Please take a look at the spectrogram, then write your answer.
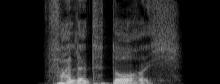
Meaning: second-person plural subjunctive I of durchfallen
- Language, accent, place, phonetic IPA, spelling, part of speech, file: German, Germany, Berlin, [ˌfalət ˈdʊʁç], fallet durch, verb, De-fallet durch.ogg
